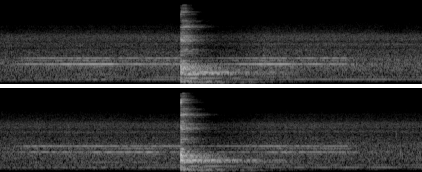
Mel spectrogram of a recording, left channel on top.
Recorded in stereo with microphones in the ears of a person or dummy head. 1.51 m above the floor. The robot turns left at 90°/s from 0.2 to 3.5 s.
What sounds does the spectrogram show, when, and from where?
1.8 s a clunk: 15° right (ahead or behind), 1.2 m; by 2.1 s 5° left (ahead or behind), 1.2 m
